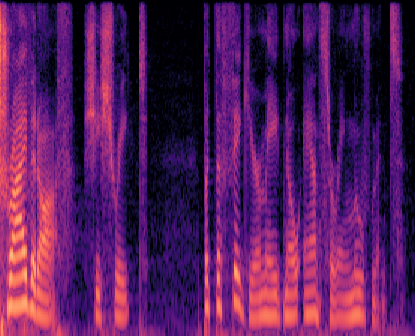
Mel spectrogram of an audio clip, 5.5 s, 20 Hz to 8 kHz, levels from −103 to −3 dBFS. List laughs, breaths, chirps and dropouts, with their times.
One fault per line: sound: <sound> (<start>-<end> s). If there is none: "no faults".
no faults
